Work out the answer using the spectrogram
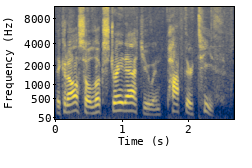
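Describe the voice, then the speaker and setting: A middle-aged man guiding hikers through open coastal tundra explains things plainly and instructively as he walks. His voice sits on the high side and is expressive, at a normal speed, though the audio is poor.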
